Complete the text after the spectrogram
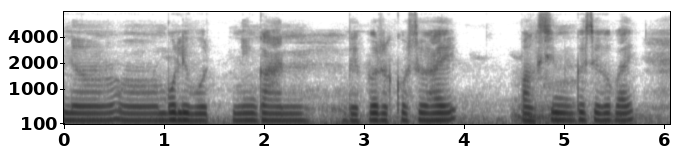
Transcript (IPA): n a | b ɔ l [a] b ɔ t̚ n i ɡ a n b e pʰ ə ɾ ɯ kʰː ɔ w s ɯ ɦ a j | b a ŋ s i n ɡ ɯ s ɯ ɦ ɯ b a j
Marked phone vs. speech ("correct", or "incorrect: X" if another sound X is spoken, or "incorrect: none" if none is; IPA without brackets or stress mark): incorrect: i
